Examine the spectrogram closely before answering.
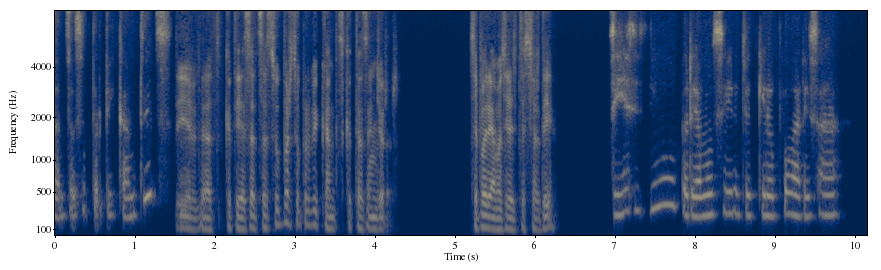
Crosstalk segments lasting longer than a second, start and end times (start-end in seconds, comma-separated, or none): none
